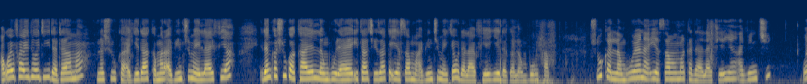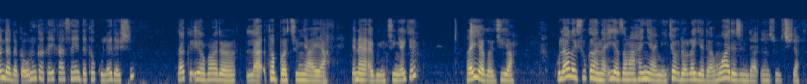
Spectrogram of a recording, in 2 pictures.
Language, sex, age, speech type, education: Hausa, female, 46-60, spontaneous, tertiary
